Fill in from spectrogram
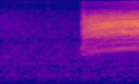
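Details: Warbling Vireo, a woodland-edge bird of DuPage County, giving its characteristic call note: a single harsh, nasal, buzzy note that starts abruptly after a moment of quiet and is cut off before it ends.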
